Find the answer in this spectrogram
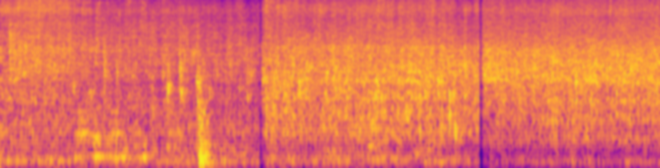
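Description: Raw chicken pieces sizzling as they drop into hot oil in a kadhai: a steady frying hiss that grows louder about two and a half seconds in as more pieces go in.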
